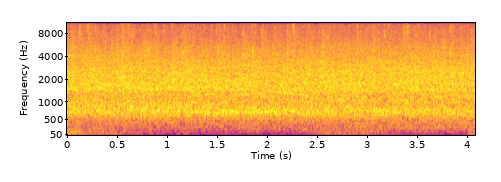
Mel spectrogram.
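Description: A large stadium crowd of Texas Longhorns fans at a college football game gives a mocking round of applause and cheers, a Bronx cheer for Duvernay kneeling on a kickoff instead of returning it; a dense, steady wash of clapping and roar that holds at an even level throughout, with no one speaking over it.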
